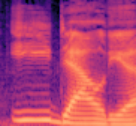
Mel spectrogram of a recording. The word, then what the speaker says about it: Idalia: We'll continue to bring you the latest information with regards to Tropical Storm Idalia, or Idalia, as we're told it is pronounced, even though it starts with an I.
